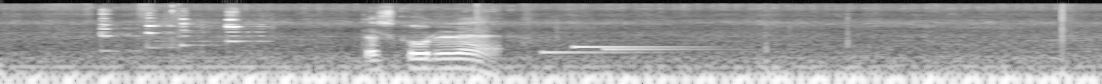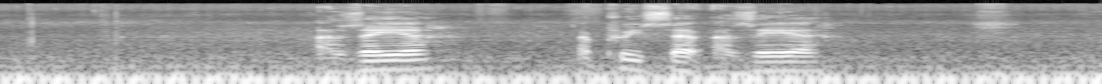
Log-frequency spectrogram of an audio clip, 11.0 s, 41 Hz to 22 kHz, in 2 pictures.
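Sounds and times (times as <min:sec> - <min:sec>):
short flat tones: 0:02.7 - 0:03.7
steady low hum: 0:02.7 - 0:07.1.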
